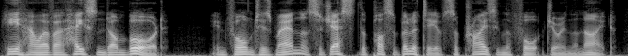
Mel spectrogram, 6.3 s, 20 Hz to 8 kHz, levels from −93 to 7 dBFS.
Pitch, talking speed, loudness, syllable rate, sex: 105 Hz, 180 wpm, -20 LUFS, 6.0 syllables/s, male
